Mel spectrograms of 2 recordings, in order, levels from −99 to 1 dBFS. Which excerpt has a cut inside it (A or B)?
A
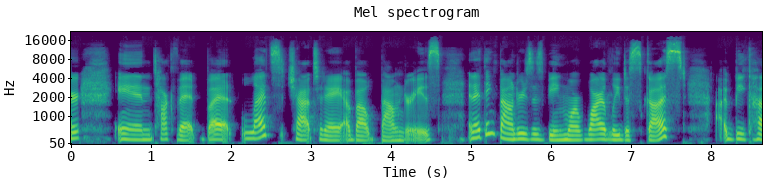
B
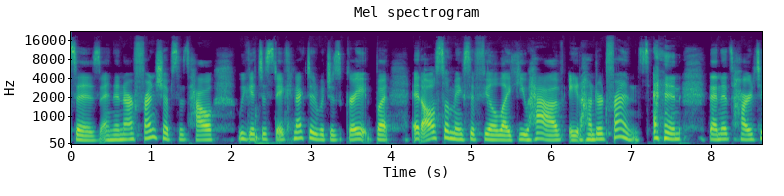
A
